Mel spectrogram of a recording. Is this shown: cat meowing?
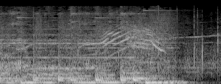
yes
